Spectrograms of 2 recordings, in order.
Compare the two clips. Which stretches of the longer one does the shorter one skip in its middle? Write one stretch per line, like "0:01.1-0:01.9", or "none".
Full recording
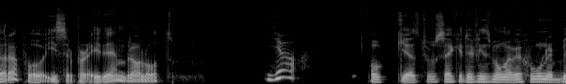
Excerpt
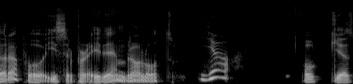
0:01.9-0:02.5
